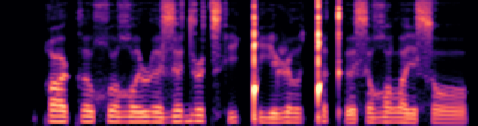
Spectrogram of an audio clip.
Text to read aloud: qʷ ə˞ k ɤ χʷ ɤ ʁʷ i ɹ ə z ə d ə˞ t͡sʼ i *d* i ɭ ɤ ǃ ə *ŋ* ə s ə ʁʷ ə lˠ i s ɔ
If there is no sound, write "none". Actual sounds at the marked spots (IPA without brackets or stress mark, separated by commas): ǃ, kʼ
